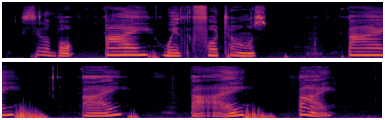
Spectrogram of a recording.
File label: bai with 4 tones, Mandarin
